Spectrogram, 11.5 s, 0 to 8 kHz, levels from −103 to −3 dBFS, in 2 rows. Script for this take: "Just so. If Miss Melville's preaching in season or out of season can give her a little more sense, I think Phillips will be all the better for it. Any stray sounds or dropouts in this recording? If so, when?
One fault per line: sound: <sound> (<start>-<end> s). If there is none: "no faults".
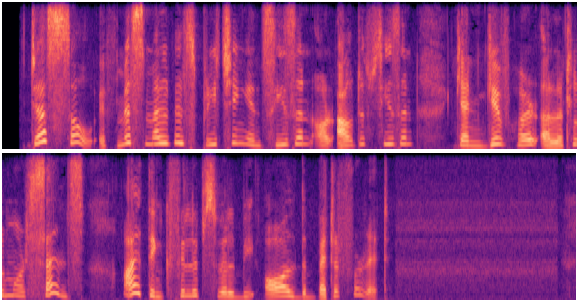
no faults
